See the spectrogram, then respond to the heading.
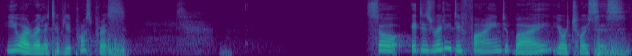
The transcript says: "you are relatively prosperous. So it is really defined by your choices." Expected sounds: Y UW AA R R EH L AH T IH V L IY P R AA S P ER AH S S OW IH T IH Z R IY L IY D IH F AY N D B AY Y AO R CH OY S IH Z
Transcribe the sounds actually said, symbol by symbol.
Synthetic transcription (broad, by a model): Y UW AA R R EH L AH T IH V L IY P R AA S P ER AH S S OW IH T IH Z R IY L IY D IH F AY N D B AY Y AO R CH OY S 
